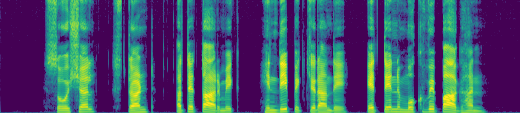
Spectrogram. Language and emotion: Punjabi, neutral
